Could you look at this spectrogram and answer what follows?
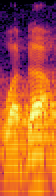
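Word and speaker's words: wada': bahasa bahasa melayunya ya Wada bukan Wida bacanya wadainam YF Mak Hai wajib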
